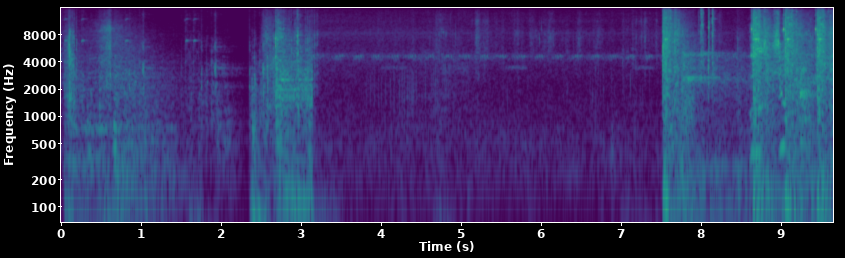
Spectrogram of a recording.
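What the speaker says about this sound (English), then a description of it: "Who's shooting at us? We're under fire!" Video game gunfire, bursts of rapid loud shots at the start and end with a quieter mechanical stretch between, close and harsh.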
